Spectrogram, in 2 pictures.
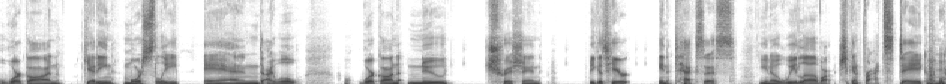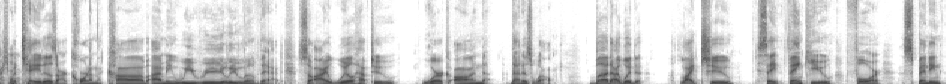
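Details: Adult male who stutters, a Persian Gulf War veteran, speaking in a podcast interview; repetitions and filler interjections heard. Finding: stuttering.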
